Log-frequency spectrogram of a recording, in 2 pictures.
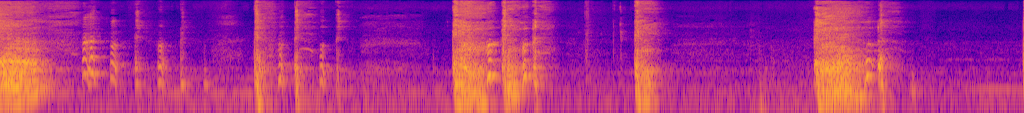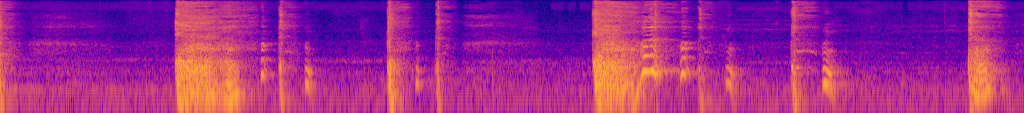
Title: loud (barking) coughing fit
